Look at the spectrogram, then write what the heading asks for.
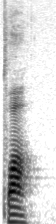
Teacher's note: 보다의 오와 그 다음에 아가 합치니까 와가 되는 거지 뭐. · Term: 모음 축약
